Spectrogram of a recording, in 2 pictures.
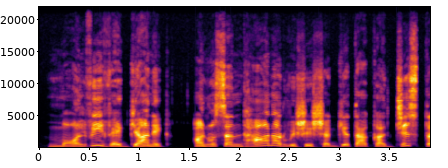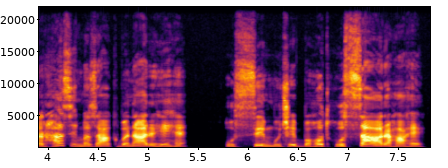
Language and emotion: Hindi, angry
